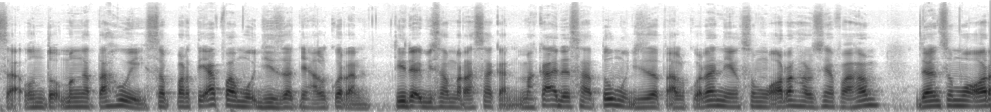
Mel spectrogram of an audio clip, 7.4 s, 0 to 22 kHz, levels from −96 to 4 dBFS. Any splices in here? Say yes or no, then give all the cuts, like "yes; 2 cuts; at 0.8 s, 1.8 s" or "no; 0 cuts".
no; 0 cuts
